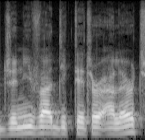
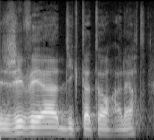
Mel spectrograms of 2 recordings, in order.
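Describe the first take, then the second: First: Fluent English pronunciation of the account name; perfect English accent. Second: English name in a French accent. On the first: Real, not acted. Swiss guest naming a Twitter account, in a polished English accent. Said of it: "The perfect accent". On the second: Shown as a demonstration. Guest repeating the account name so listeners follow, in a French accent. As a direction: say it the French way, with French vowels and R. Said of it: "Je le dis avec, euh, l'accent français".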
